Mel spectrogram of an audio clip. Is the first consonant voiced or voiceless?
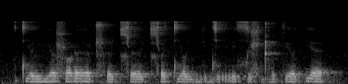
voiceless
